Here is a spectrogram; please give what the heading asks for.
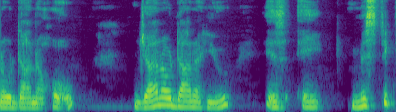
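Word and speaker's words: O'Donohue: is from john o'donoghue actually he's irish so properly pronounced it's john o'donoho john o'donoghue is a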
